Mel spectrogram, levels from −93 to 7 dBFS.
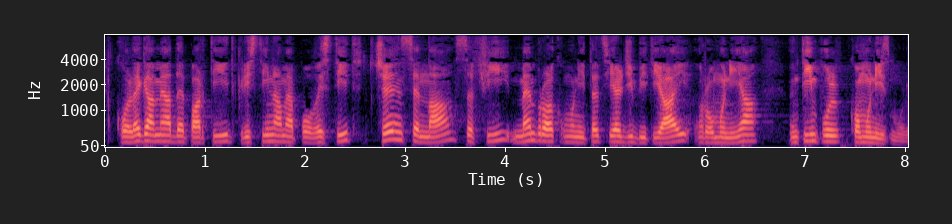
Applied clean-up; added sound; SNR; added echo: none; none; none; none.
